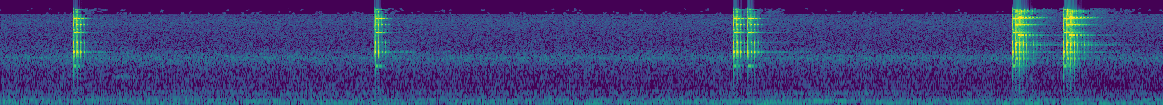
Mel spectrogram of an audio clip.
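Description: Short bright chimes ring out now and then.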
